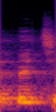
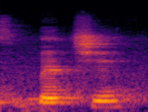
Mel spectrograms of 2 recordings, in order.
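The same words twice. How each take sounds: First: "beche" with the second syllable CHE stressed. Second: Said in the usual way. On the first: Shown as a demonstration. Teacher showing learners the stressed variant, stress on final che. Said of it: "lay stress on the beche". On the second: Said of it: "But it is beche".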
